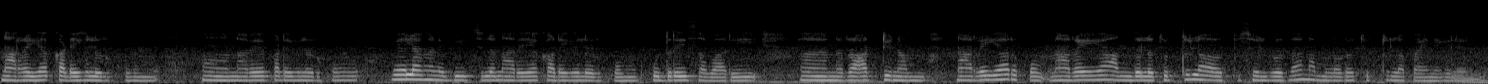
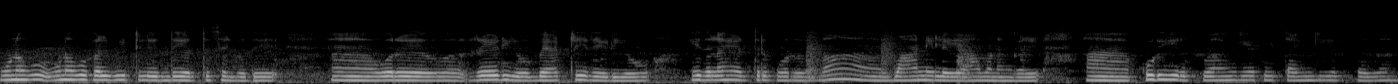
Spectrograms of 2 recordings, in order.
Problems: constant background noise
